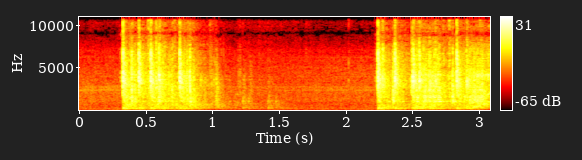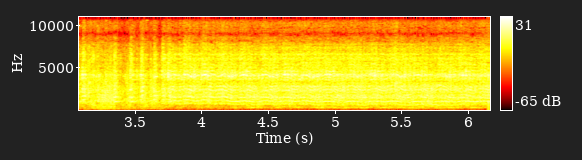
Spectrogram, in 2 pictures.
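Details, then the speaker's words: 1929 Ford Model A Doodlebug after years sitting, cranking with timing thought to be still off: starter grinds in a short burst, cuts out, catches again and churns unevenly; 6-volt starter solenoid failed, likely from running 12 volts into it, later replaced. "way solenoid is toast all right well that could be because we ran 12 volts into it"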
